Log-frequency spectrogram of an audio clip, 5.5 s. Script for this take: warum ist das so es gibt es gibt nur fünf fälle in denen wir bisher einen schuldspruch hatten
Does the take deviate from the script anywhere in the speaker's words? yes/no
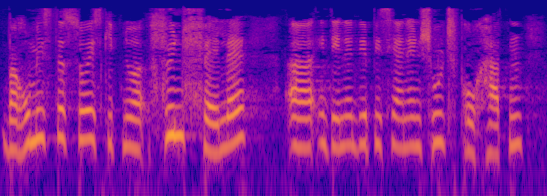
yes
